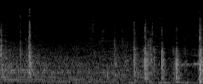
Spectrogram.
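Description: A hand knocks on a car window.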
